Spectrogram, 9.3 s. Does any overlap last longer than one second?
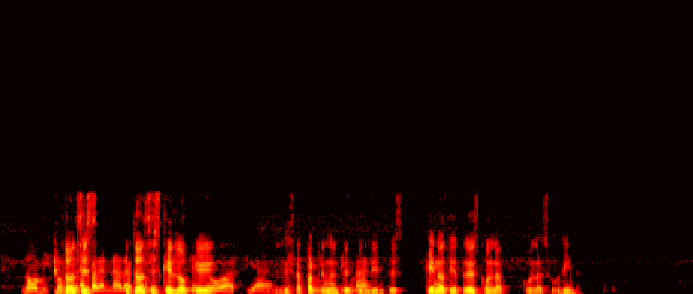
Yes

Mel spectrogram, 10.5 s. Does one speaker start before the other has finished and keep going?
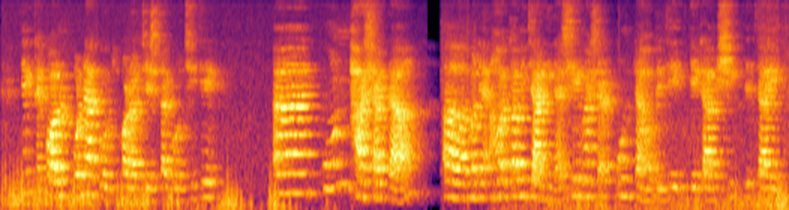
No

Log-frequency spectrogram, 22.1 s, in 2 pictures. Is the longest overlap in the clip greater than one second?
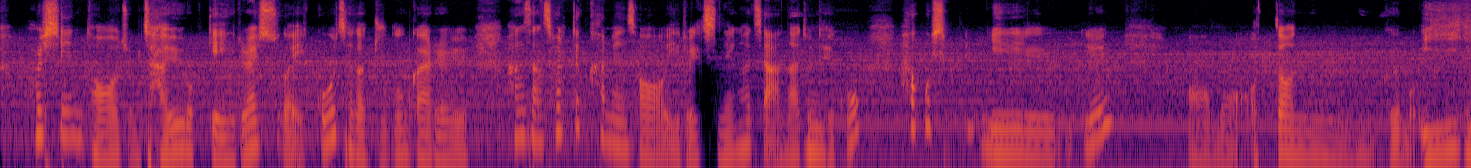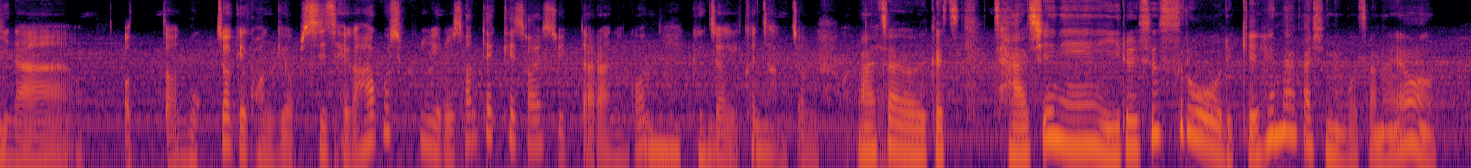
No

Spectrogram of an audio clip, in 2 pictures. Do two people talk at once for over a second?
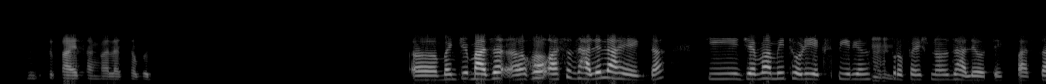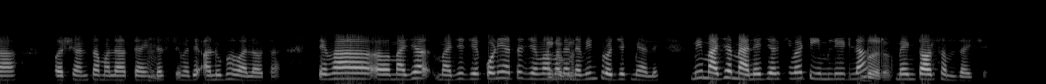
No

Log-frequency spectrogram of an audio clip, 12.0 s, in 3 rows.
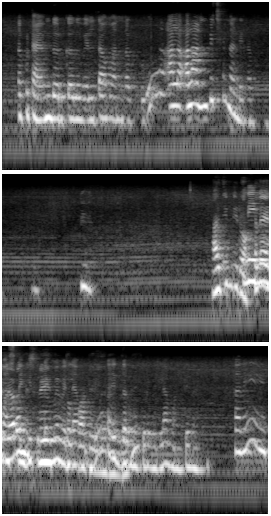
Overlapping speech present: Yes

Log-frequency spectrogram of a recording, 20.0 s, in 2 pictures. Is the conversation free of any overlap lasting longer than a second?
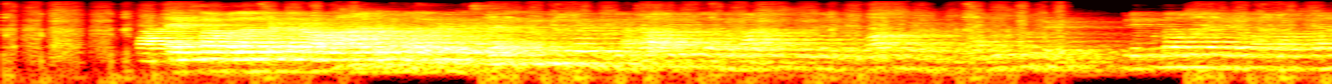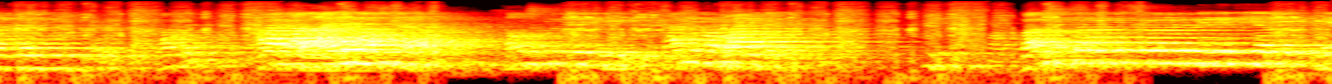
No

